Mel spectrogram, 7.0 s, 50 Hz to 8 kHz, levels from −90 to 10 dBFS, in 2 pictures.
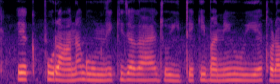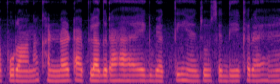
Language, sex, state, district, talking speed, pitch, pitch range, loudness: Hindi, female, Bihar, Gaya, 205 wpm, 190 Hz, 185-200 Hz, -24 LUFS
